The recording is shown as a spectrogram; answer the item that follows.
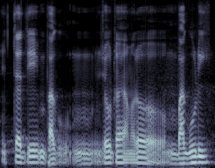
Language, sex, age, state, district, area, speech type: Odia, male, 45-60, Odisha, Mayurbhanj, rural, spontaneous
